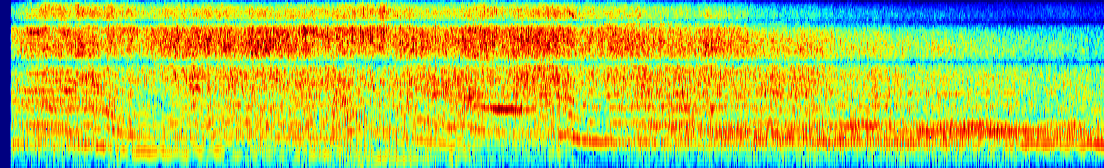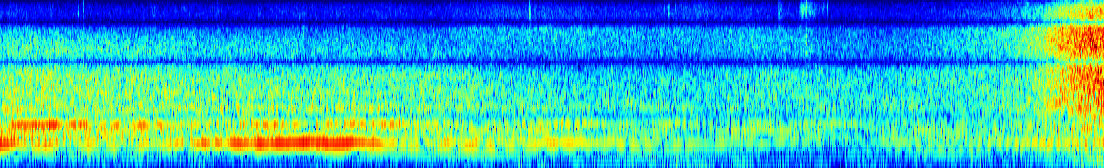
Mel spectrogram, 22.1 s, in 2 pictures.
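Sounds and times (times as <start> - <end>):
race car passing at high speed: 0.1 - 22.0.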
